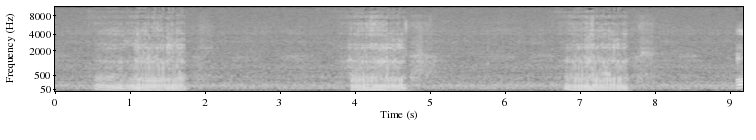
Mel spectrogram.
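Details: Female Neapolitan Mastiff, 6 years old, 153 pounds, asleep before being woken; three loud, low, rattling snores about three seconds apart, with quieter breathing between: snoring.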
